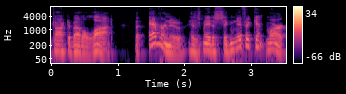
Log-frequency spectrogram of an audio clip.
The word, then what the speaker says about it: Evrnu: Stacy Flynn she's the CEO and co-founder of ever that's spelled EBR nuu ever is a textiles Innovation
